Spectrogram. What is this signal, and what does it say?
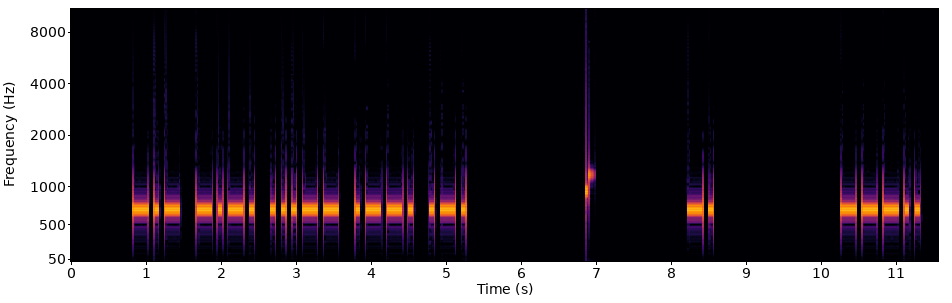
Morse code, heard as a keyed tone, about 17 wpm, spaced as for 11 wpm, 700 Hz. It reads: KC3PR N8
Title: USA Call Signs - 5 Characters - 8x Character Spacing - 17wpm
